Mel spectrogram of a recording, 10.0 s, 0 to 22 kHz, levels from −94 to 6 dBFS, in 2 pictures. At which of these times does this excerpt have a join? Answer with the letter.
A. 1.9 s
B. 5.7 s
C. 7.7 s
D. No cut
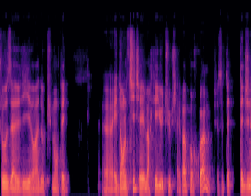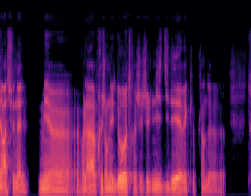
B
